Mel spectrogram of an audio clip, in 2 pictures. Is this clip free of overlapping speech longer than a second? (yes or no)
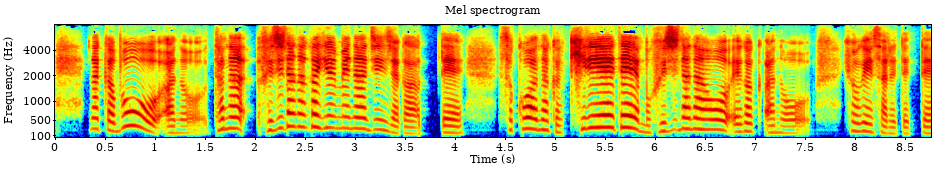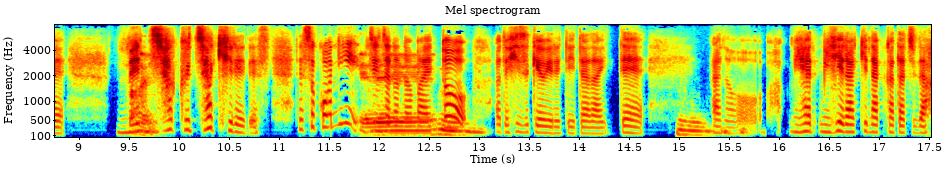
no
